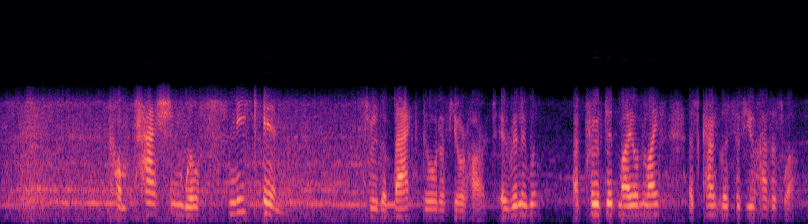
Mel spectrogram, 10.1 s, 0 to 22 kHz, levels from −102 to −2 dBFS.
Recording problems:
phone-call audio; poor line; nothing above 3.5 kHz
traffic noise; noticeable; throughout; 15 dB below the speech

